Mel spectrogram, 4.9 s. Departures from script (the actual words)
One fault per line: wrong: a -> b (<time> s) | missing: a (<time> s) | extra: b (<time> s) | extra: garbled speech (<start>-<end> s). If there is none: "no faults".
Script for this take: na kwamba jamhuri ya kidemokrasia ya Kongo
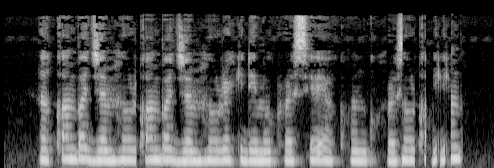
extra: kwamba jamhuri (1.3 s)
extra: garbled speech (3.9-4.6 s)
